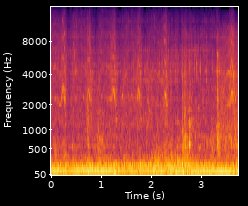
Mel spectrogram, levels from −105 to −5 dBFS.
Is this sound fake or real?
real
